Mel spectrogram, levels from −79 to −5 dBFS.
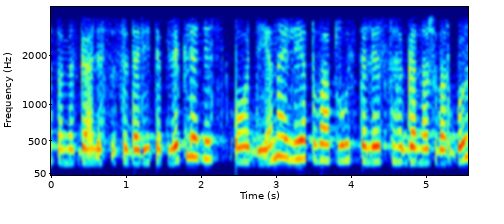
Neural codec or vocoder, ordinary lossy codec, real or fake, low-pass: none; MP3, 24 kbps; real; 3.6 kHz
